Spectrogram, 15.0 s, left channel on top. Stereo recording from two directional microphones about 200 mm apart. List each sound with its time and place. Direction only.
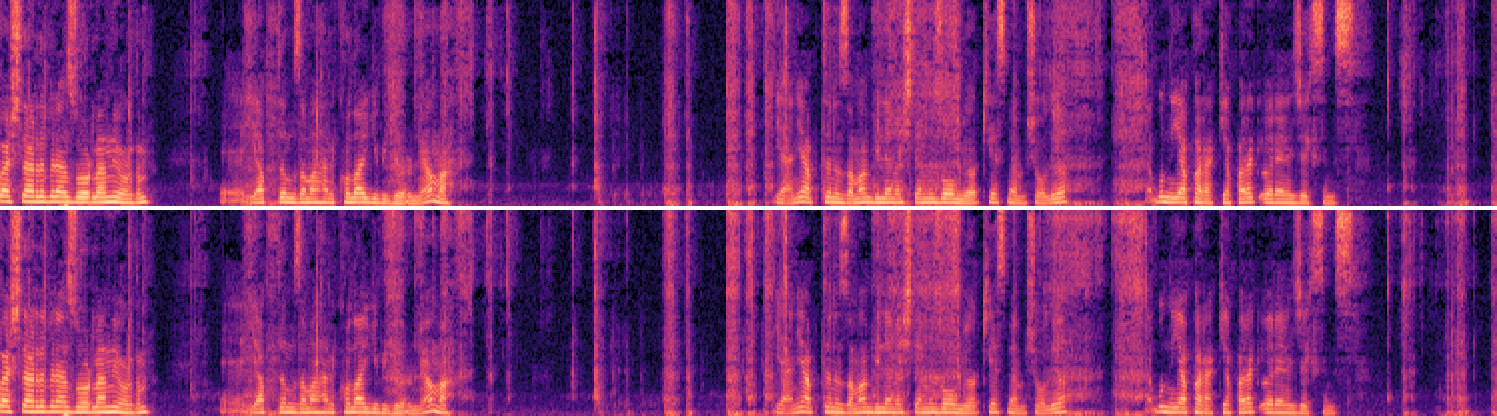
0.0 s speech: 30° left (ahead or behind)
6.7 s filing: 5° left (ahead or behind)
7.7 s speech: 30° left (ahead or behind)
